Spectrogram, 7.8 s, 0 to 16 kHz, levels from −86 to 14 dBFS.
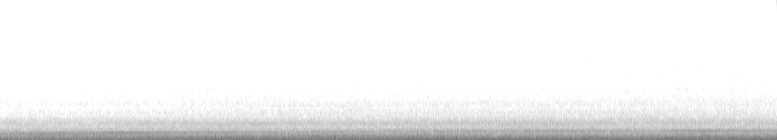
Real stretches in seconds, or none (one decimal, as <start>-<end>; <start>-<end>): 0.0-7.8

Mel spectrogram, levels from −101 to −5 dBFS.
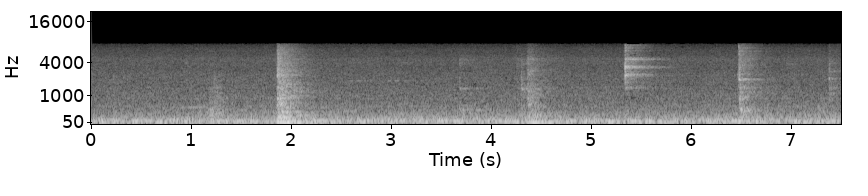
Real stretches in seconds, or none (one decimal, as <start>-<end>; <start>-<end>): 0.0-7.5

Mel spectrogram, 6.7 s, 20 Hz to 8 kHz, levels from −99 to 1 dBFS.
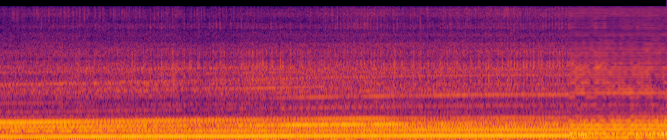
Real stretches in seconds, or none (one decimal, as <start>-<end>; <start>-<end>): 0.0-5.7

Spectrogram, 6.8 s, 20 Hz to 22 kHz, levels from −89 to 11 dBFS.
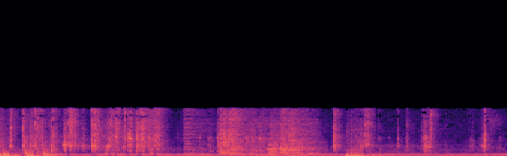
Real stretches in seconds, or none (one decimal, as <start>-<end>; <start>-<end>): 0.0-6.8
